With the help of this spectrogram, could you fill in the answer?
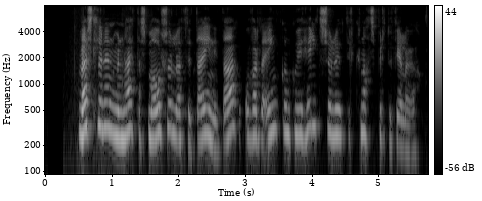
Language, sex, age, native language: Icelandic, female, 40-49, Icelandic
